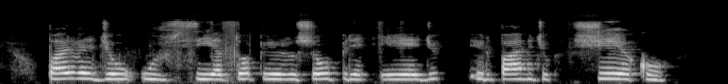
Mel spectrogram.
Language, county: Lithuanian, Panevėžys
